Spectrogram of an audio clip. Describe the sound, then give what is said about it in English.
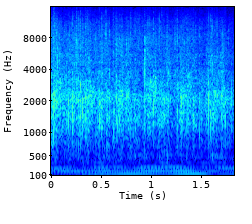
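An audience claps steadily for a team, a dense wash of many hands applauding at once with no pauses, beneath a low steady hum. “Let's clap our hands for the team.”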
